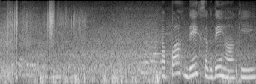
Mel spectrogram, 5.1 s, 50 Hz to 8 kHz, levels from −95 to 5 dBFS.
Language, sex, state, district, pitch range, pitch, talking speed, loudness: Punjabi, female, Punjab, Kapurthala, 220-270 Hz, 255 Hz, 60 wpm, -15 LUFS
